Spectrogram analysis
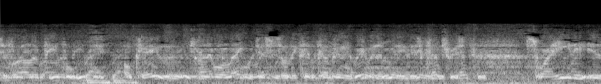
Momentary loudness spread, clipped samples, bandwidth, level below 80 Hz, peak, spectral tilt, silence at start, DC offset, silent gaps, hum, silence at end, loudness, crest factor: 3 LU; under 0.1%; 7 kHz; -24 dBFS; 0 dBFS; -7 dB/octave; 0 s; under 0.1%; none; none; 0 s; -10 LUFS; 10 dB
